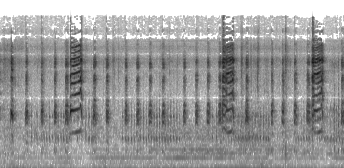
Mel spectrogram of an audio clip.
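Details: Lavender bantam roosters and hen working together on a nest; evenly spaced short clucks run throughout, with three sharp, strained squawks rising high, over a faint low hum.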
